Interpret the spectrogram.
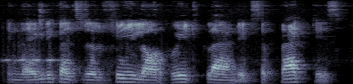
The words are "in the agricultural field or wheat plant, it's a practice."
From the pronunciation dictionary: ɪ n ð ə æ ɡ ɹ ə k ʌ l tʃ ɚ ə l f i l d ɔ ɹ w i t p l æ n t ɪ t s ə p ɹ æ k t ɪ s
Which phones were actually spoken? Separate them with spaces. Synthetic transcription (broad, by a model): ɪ n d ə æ ɡ ɹ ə k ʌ l tʃ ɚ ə l f i l d ɔ ɹ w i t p l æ n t ɪ t s ə p ɹ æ k t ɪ s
